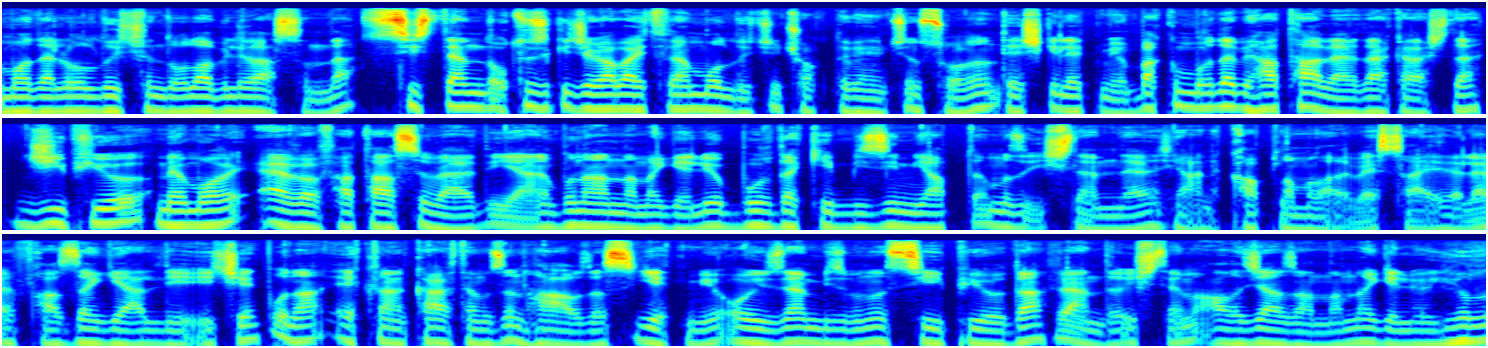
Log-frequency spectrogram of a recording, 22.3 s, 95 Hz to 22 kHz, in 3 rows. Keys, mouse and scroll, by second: 16.1 click, 16.8-18.5 drag.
